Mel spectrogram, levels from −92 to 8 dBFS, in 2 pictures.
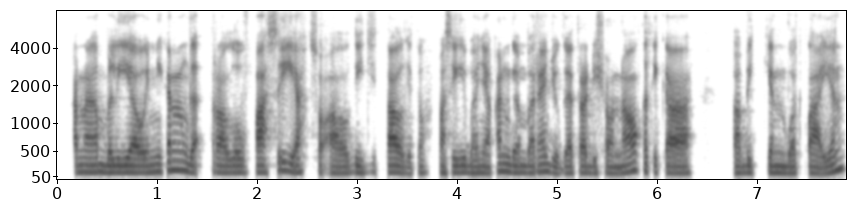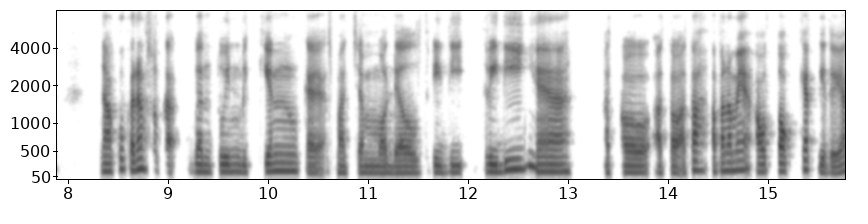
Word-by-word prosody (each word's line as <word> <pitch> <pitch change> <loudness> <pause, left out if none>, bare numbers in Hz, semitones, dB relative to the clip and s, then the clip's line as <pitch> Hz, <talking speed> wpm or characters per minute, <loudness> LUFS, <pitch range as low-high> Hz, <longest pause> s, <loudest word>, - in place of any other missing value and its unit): karena 125 0 0
beliau 120 -1 +2
ini 125 +3 -2
kan 160 +5 +1
enggak 130 -5 -1
terlalu 120 -1 -1
fasih 125 +6 +2
ya - - -6
soal 110 0 -2
digital 120 -1 0
gitu, 105 +3 -8 0.2
masih 120 +1 -2
kebanyakan 115 +4 -2
gambarnya 120 +2 -1
juga 115 +1 -1
tradisional 115 +5 0
ketika, - - +1 0.4
eee, 115 - 0
bikin, 120 0 -3
buat 110 0 -3
klien. 115 - 0 0.4
Nah, 140 - +5
aku 180 +6 -6
kadang 185 - +7
suka 170 - -2 0.2
bantuin 135 0 -1
bikin 145 +3 0
kayak - - +1
semacam 120 0 -3
model 115 0 +1 0.2
3D 125 0 -3 0.2
3D-nya 135 - +2 0.3
atau 120 0 0
atau 115 - +1
atah 160 -1 +1
apa - - +3
namanya, 160 +2 +4
AutoCAD 145 +6 +2
gitu 115 -5 -1
125 Hz, 150 wpm, -25 LUFS, 115-140 Hz, 0.4 s, kadang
